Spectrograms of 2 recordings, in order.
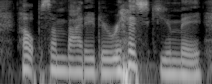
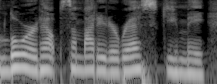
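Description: First: Fast, chuckling through the plea; laughing. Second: Said in the usual way. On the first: Retold or imitated. Castaway begging God for rescue, laughing. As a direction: laugh mid-prayer.

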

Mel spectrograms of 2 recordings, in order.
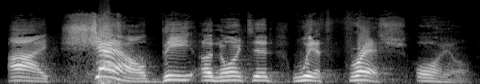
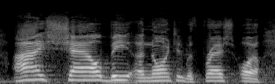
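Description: First: "shall" stretched long and shouted; stress on SHALL. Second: Said in the usual way. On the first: Shown as a demonstration. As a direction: belt out "shall" high and long, slow declaration. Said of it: "emphasize the word "shall". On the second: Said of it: "say that last phrase".

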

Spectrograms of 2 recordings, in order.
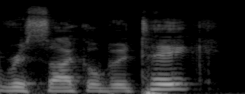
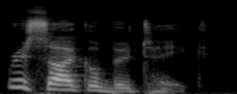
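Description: First: Recycle Boutique lifted at the end; announcer inflection. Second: Recycle Boutique falling away at the end; announcer inflection. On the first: Comedian returning to his inflection game, rising announcer. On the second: Comedian returning to his inflection game, falling announcer. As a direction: say Recycle Boutique as the stop reached, dropping. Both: Shown as a demonstration. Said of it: "what word was I saying".

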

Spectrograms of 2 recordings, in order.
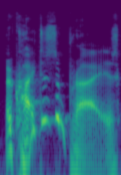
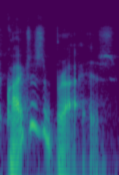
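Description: First: Said in the usual way. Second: "quite a surprise" jumps far higher and trails off softer; flustered repeat. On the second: A narrator's reading. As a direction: squeak the repeat out nervously. Repeats the phrase, pitched up.

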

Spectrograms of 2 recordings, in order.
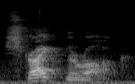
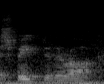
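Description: First: Slow, deliberate "Strike the rock."; God's earlier order "Strike the rock." said slowly; slow command. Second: "Speak to the rock." said softly and low; God's new order "Speak to the rock." said gently; soft command. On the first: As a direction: draw out "Strike the rock." word by word. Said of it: "But this time, God said". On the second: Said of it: "Only on that occasion, God said". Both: Shown as a demonstration.

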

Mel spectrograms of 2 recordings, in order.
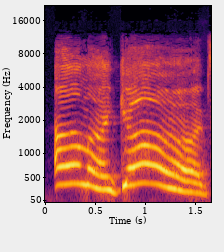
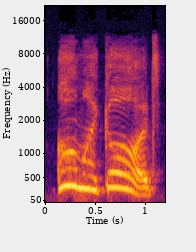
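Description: First: Very high, very slow, loud "Oh my God"; drunken squeal. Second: Slow, high, loud "Oh my God"; drawn-out awed gasp at meeting her; starstruck gasp. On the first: Drunk [name] squealing back at the fan, high and slow. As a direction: stretch it out in a drunk shriek. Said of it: "And I went". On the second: Fan stunned to meet [name], slow high gasp. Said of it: "And he went". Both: Retold or imitated.

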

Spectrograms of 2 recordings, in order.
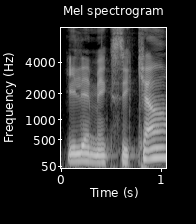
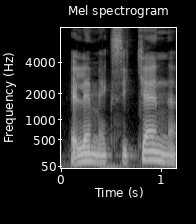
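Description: First: Mexicain rising to a nasal vowel; French masculine mexicain, no final consonant; nasal ending. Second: Mexicaine closing on a sounded N; French feminine mexicaine with full final n; non-nasal ending. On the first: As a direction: end mexicain with the n silent. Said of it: "به خاطر اینکه توی بینیه". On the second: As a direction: end mexicaine on a clear "-ken". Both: Shown as a demonstration.

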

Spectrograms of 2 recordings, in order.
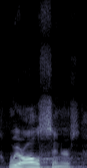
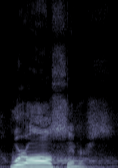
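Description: First: Said in the usual way. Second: We're all sinners slowed, ALL leaned on louder; stress on all. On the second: Acted. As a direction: press down on all, slowly. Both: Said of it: "repeated sinners line".

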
